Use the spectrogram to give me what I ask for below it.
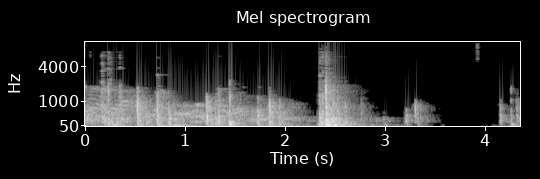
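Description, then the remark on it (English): A rapid series of wooden knocks and thumps builds to one loud, heavy bang as an office door is forced open, followed by a few softer clunks and brief silence. “Get that office door open.”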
